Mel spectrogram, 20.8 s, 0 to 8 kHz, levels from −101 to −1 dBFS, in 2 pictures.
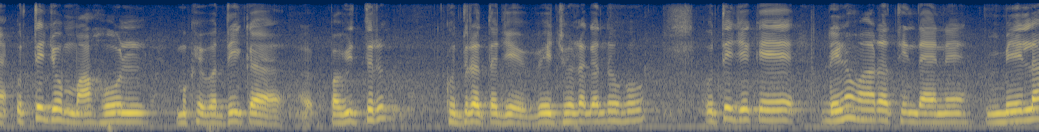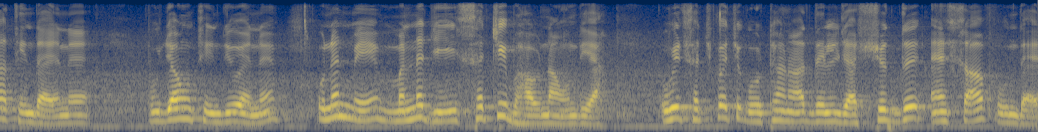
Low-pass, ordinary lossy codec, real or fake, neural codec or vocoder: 7.2 kHz; none; real; none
